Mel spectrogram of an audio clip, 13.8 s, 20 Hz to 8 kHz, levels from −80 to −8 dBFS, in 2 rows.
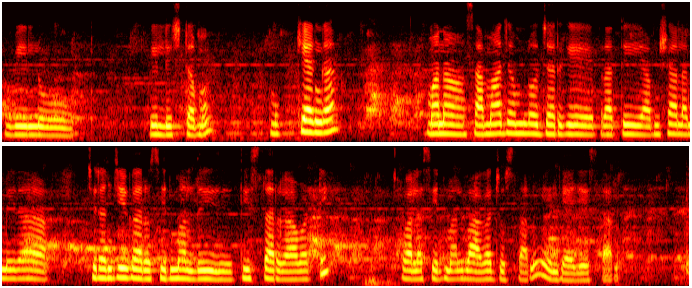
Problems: background sounds at intervals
